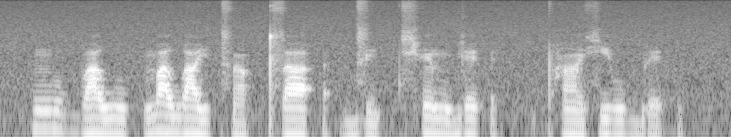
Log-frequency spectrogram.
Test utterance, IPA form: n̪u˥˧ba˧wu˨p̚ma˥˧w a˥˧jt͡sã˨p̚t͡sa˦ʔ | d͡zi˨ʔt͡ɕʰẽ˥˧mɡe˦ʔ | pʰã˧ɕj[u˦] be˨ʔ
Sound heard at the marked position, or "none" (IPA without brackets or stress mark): u˧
